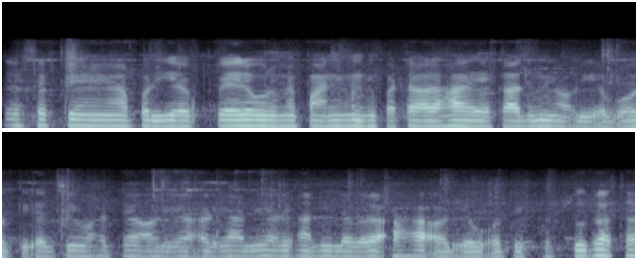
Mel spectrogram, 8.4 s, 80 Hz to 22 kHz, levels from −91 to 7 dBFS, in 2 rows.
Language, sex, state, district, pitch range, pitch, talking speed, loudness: Hindi, male, Bihar, Araria, 130-140 Hz, 135 Hz, 240 wpm, -21 LUFS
